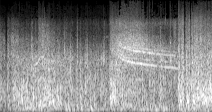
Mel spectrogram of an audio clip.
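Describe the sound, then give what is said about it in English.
Gunfire from a posse shooting into a crowd of men and horses forms a loud, dense crackle of shots, with a thin whistling tone sweeping through partway. “As the posse arrive, they fire into the crowd of men and horses, causing disarray amongst them.”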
